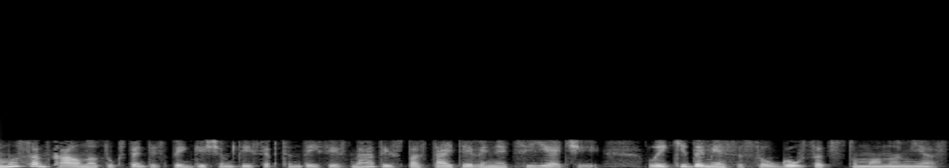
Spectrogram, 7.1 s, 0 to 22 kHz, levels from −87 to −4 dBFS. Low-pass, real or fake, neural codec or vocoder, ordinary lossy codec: 3.6 kHz; real; none; AAC, 24 kbps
